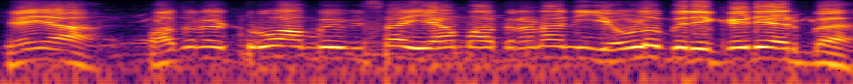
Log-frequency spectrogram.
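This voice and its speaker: A greedy, blustering cop. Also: male voice, high-pitched, steady tone, racing, bright, forceful tone. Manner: blustering, bargaining for bribes. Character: petty bribe-seeking policeman, gruff and greedy.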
